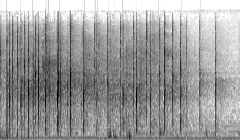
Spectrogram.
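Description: Applause from a small group: sharp, separate claps in an uneven rhythm, thick at first and thinning toward the end, over a low steady hum.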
